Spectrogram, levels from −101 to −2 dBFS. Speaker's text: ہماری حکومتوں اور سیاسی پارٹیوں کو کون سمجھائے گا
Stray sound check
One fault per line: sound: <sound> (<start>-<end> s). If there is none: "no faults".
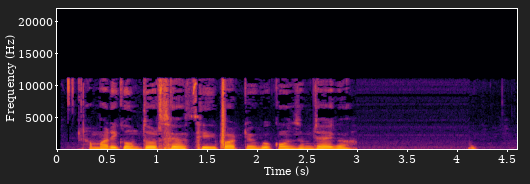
no faults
